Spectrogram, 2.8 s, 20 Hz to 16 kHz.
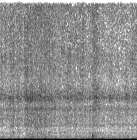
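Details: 1972 Oldsmobile Cutlass idling after an electric fuel pump install, fed through a relay on only three gallons of gas, with the AFR now reading good. Smooth, even low rumble with no knocks, misses or hunting; a steady warm idle that sounds perfectly healthy.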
